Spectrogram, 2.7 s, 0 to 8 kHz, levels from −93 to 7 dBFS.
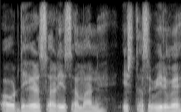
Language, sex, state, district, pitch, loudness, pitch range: Hindi, male, Bihar, Patna, 135 Hz, -16 LUFS, 130-140 Hz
